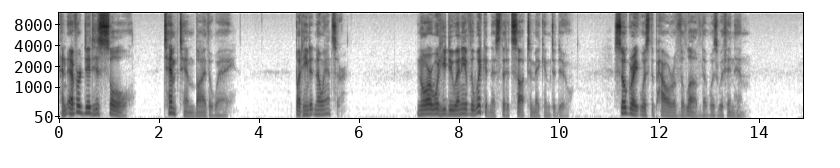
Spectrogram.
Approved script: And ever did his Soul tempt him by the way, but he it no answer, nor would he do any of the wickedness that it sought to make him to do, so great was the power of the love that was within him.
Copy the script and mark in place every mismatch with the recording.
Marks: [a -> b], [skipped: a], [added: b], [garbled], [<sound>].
And ever did his Soul tempt him by the way, but he it no answer, nor would he do any of the wickedness that it sought to make him to do, so great was the power of the love that was within him.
